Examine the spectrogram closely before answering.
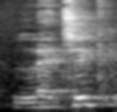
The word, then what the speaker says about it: Ledaig: that Harbor was called leic now leic is pronounced leic like I said although it is written l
